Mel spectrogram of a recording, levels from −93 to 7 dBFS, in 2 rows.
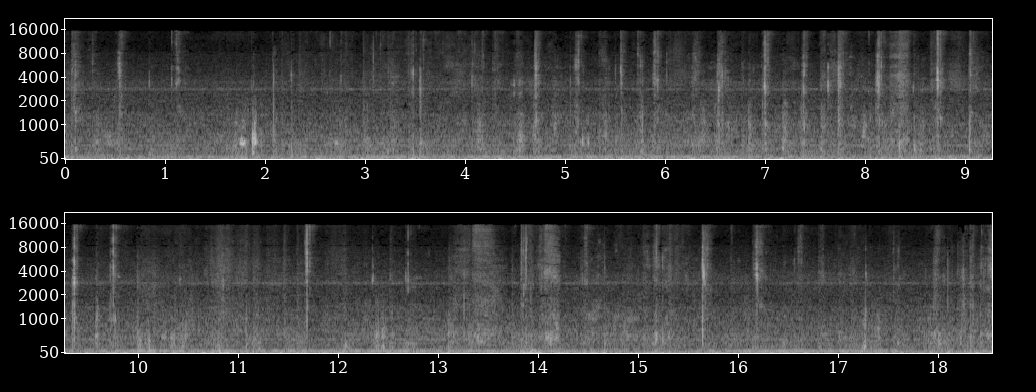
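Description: The signal carries no detectable technical faults at any point in the recording.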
